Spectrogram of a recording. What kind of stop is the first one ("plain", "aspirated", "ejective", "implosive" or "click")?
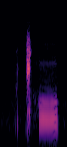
click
